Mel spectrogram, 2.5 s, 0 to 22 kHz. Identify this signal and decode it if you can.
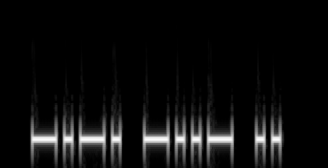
Morse code, heard as a keyed tone, about 20 wpm, 700 Hz. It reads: CXI
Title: USA Call Sign Postfixes - 3 Letters 20wpm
